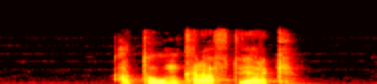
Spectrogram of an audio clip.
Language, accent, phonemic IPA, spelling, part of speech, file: German, Austria, /aˈtoːmˌkʁaftvɛʁk/, Atomkraftwerk, noun, De-at-Atomkraftwerk.ogg
- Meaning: nuclear power plant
